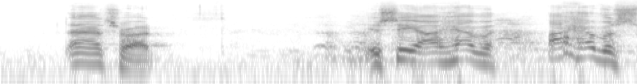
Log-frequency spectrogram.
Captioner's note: laughter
